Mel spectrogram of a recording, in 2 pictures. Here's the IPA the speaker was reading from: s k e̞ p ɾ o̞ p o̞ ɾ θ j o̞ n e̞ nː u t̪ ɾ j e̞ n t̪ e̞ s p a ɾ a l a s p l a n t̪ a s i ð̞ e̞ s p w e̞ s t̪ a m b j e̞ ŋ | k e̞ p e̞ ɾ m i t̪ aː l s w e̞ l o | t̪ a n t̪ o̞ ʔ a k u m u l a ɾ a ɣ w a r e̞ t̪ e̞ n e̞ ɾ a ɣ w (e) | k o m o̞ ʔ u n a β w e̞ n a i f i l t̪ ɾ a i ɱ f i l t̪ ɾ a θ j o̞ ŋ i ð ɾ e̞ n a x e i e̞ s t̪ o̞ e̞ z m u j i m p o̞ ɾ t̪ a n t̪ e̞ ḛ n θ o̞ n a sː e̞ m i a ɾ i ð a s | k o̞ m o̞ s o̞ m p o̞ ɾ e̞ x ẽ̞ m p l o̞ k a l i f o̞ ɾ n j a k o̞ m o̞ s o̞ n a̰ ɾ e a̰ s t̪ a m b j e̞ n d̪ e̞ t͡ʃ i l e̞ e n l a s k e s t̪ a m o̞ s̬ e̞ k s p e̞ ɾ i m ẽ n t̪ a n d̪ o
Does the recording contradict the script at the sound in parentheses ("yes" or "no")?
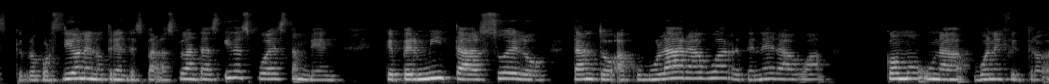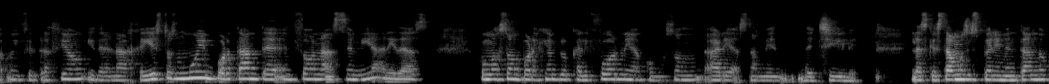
yes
